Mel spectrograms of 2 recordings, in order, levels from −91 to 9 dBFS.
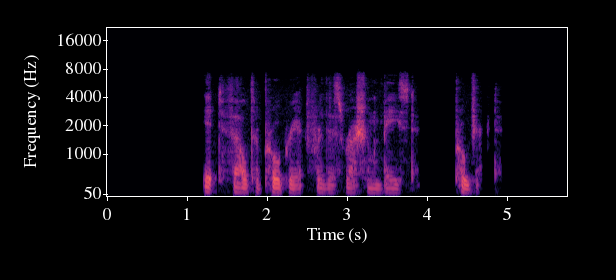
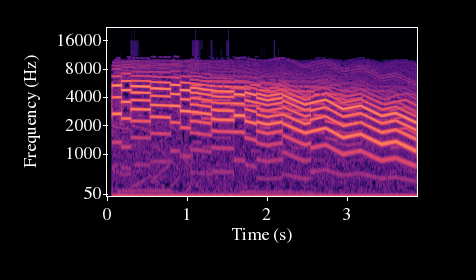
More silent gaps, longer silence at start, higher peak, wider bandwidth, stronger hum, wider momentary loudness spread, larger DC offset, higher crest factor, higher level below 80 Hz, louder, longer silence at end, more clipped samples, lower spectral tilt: first, 3.91-4.35 s, 4.70-4.74 s vs none; first, 1.2 s vs 0.05 s; second, -14 dBFS vs 0 dBFS; second, 7.6 kHz vs 16 kHz; neither; first, 12 LU vs 3 LU; second, under 0.1% vs 1%; first, 22 dB vs 12 dB; second, -72 dBFS vs -54 dBFS; second, -34 LUFS vs -9 LUFS; first, 0.85 s vs 0 s; neither; first, -2.5 dB/octave vs 4 dB/octave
